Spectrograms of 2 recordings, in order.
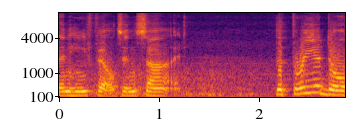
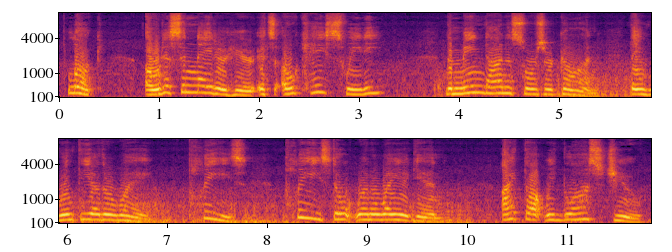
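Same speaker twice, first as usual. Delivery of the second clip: higher, tender reassuring woman; soothing woman; 5 semitones higher than usual. A narrator's reading. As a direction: soothe a scared little girl. Sonya voiced, soothing child.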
